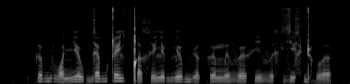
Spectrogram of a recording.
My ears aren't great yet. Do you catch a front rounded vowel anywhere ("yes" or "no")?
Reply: yes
